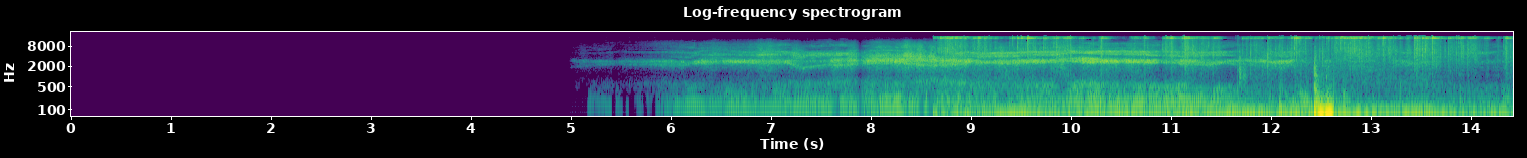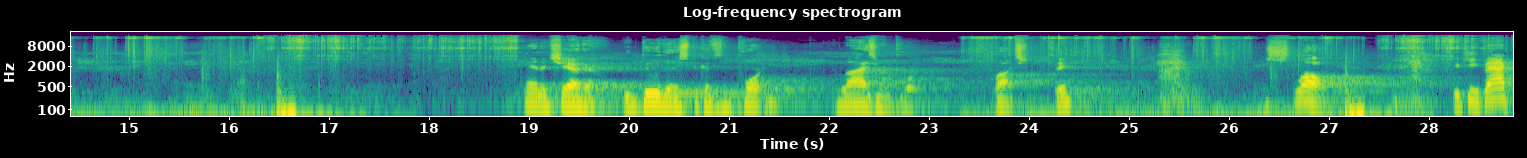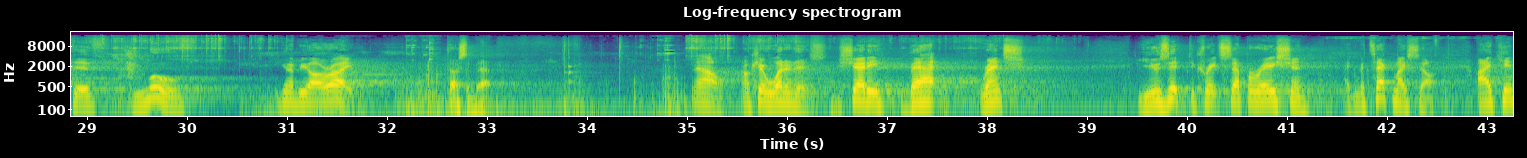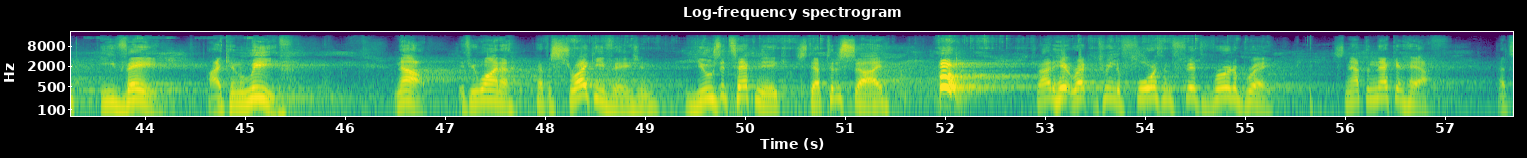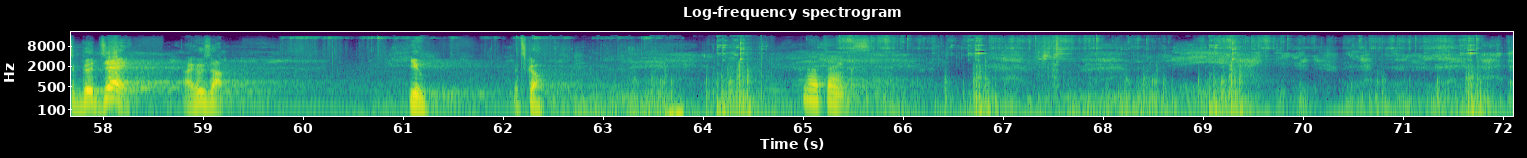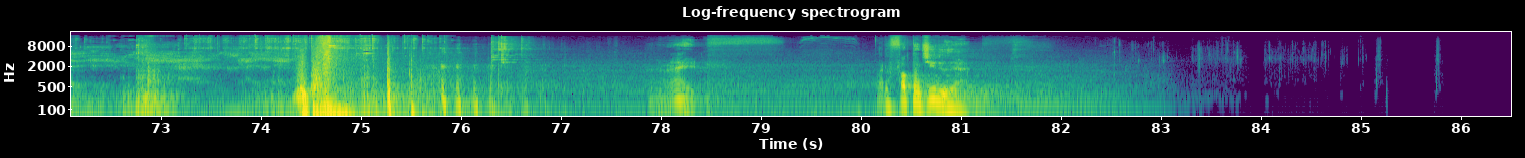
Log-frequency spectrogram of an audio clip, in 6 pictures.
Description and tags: Reverb tail-surround 1
5.1 surround tail from the movie Dead Season, produced by Kurzweil KSP-8.
dead-season, ksp-8, reverb, surround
